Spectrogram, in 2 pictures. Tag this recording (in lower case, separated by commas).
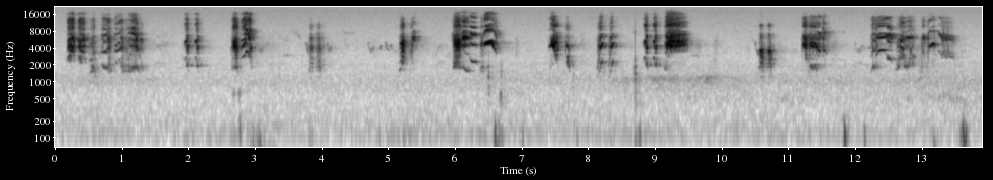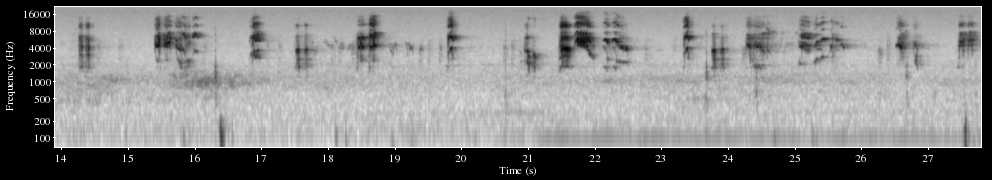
wild animals, animal, bird, bird call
